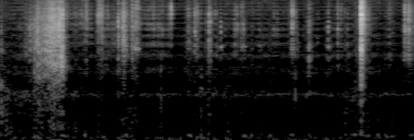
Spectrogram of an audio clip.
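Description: Small plastic model kit parts handled on a table: a short scraping rustle about half a second in, faint scattered clicks, and one sharp plastic click near the end.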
